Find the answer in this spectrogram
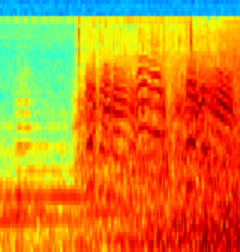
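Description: A held musical tone fades out, then small waves washing on a sandy beach rise in, with a few high bird calls about a second in.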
